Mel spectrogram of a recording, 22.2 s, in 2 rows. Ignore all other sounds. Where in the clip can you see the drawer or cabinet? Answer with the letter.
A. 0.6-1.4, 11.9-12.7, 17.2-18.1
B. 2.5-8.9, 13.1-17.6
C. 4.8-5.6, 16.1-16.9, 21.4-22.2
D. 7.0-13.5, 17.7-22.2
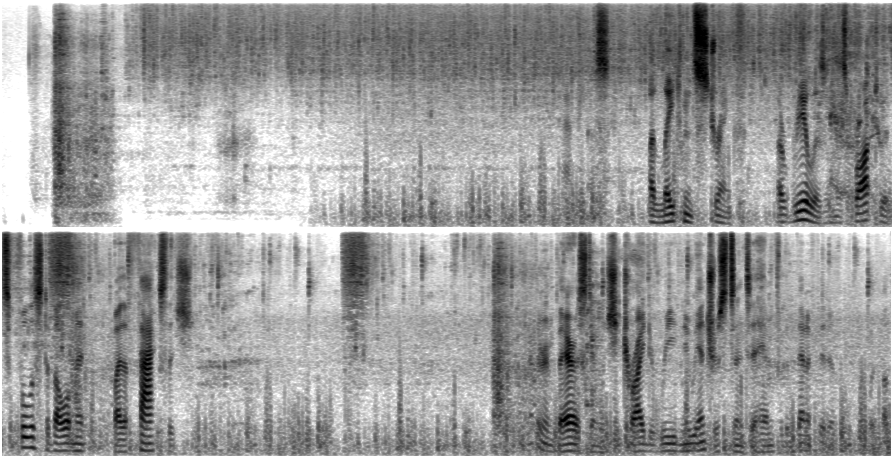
A.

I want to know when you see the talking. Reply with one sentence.
You can hear the talking from 7.0 to 13.5 s and from 17.7 to 22.2 s.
